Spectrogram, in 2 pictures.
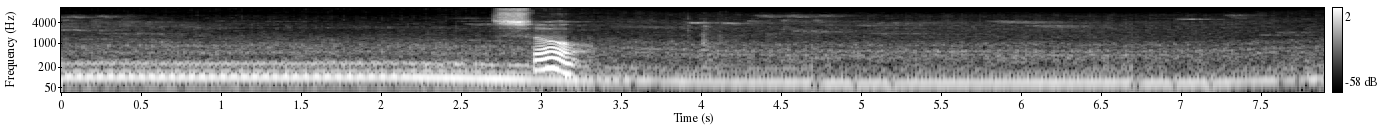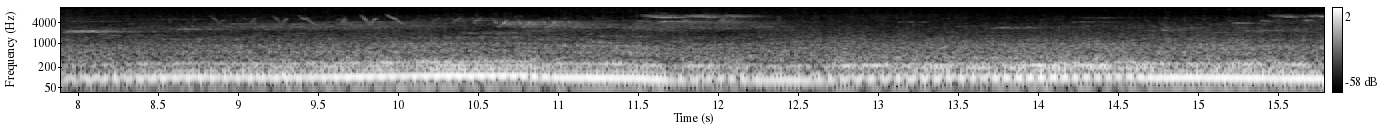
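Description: A tractor engine chugs steadily and revs as the tractor drives off.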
